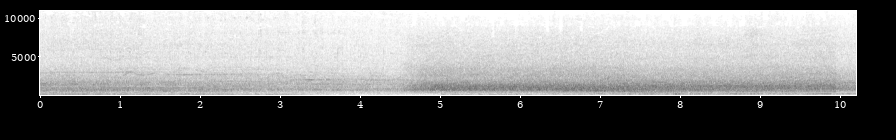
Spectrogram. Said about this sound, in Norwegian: Men så skjer det noe når han har gått to tredjedeler av sin 10 000 meter. Så skjer det noe helt på slutten. Bare ta en kikk på det her. Hør på publikum.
